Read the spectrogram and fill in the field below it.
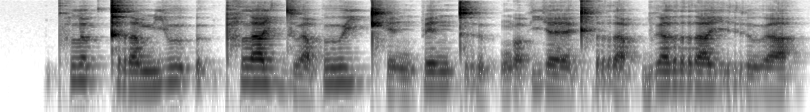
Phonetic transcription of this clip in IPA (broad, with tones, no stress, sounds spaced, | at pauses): pʰ l o˥˩ k̚ t r a˦˥ m j u˥˩ ʔ | pʰ l a˥˩ j d u˩˦ a̯ p uː˥˩ j kʰ e˨˩ n p e˥˩ n t r u˨˩ k̚ ŋ ɔ˦˥ ʔ j ɛː˨˩ kʰ r a˨˩ p̚ b ɯ˦˥ a̯ r a˥˩ j r u˧ a̯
